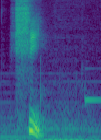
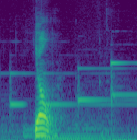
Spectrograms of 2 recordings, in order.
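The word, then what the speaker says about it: 四: And how do we pronounce it? Shi. Or, there's a second pronunciation. Yong.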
